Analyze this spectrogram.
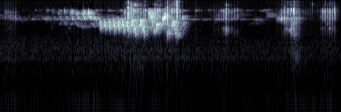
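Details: Flycatcher calling: a long, dense, high chattering trill that swells and holds for about two seconds, then short scratchy chirp bursts at irregular intervals, over a faint steady high-pitched whine.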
